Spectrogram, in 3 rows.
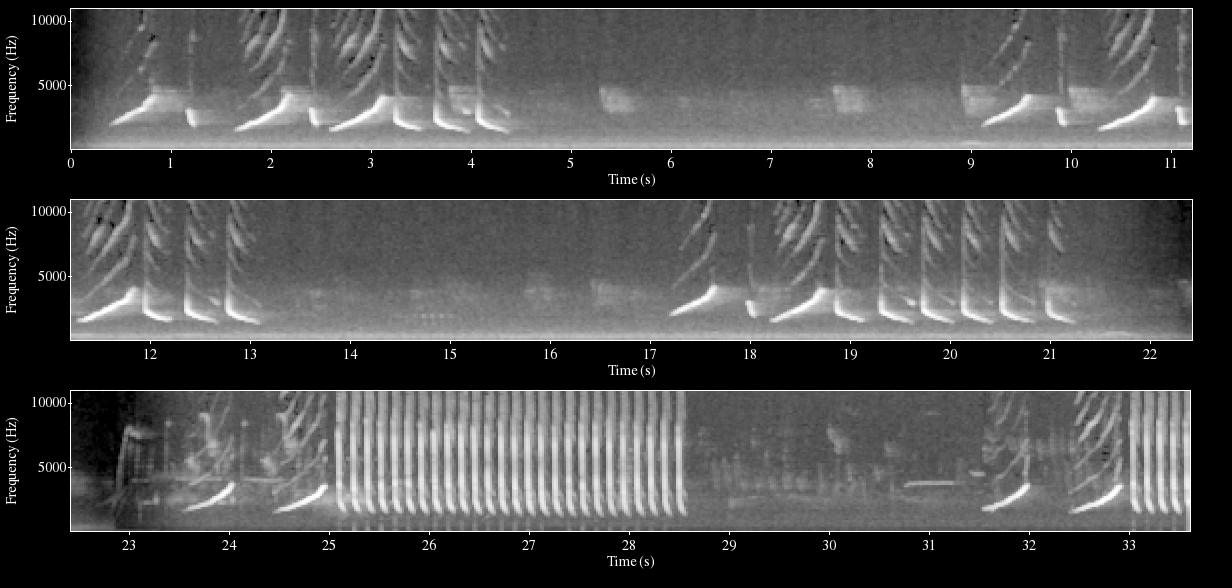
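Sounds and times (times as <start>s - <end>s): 
cardinal singing upslurred wheat whistles: 0.5s - 4.4s, 9.1s - 13.2s, 17.2s - 21.3s, 23.0s - 28.6s, 30.8s - 33.6s.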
